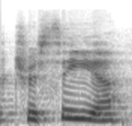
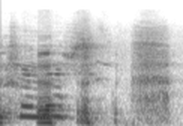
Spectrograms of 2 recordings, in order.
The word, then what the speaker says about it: Trish: Every time you say my name, I think how proud I am of y'all remembering back when we used to call her Tracia. Sorry, Trish.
